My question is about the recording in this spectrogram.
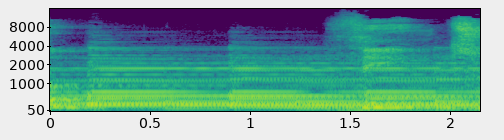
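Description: Accompaniment of a soft-rock ballad between sung lines: sustained keyboard chords with piano, steady and held.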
